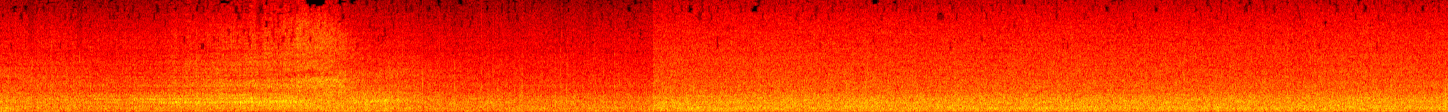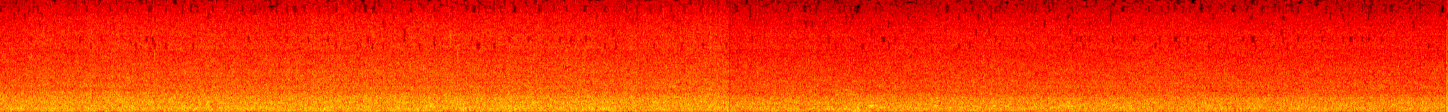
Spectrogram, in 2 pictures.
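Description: A river in flood: fast, muddy, swollen water rushing and churning over rapids and a weir in a steady, loud noise, which shifts slightly in loudness a few times.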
